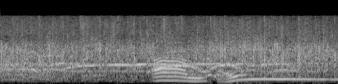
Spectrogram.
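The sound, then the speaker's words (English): Dense, steady applause from a crowd fills the whole stretch, with a brief cheering or whooping voice rising and falling midway through. “Get another applause in there for that one.”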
